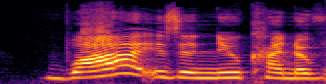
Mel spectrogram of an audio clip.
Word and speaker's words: は: We write the particle wa with the hiragana ha instead of wa.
